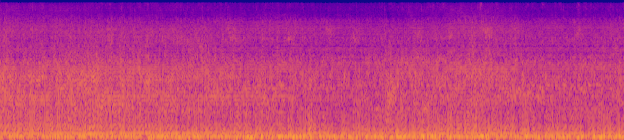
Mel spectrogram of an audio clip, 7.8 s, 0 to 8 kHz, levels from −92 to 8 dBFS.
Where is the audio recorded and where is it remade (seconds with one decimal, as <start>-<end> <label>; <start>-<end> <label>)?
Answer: 0.0-7.8 remade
